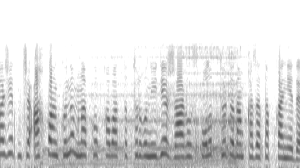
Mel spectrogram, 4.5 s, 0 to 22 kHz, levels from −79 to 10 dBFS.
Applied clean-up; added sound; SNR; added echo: none; Burping, eructation; 14 dB; none.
